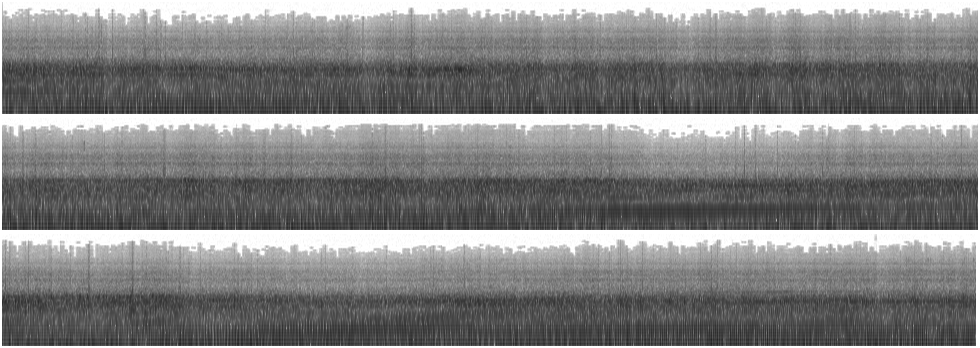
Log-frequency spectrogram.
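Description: Car engine pulling hard under acceleration on a race track, its pitch climbing, dropping once about two-thirds of the way through at a gear change, then climbing again, over steady road and wind noise heard from inside the cabin.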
